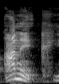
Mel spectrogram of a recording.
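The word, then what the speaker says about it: Alnwick: Is that how you pronounce that? – Annick, yes. – There's an L in there.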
